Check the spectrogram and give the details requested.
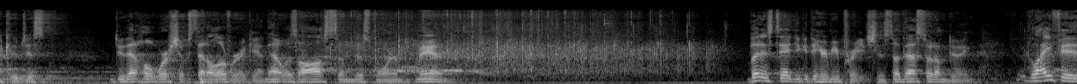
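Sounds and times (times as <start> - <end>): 
speech: 0.0 - 4.9, 7.5 - 10.7
people applauding: 3.0 - 7.5, 10.2 - 10.7.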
